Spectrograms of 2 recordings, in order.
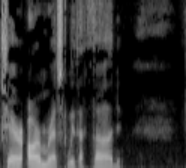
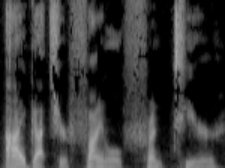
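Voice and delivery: soft and smug; 6 semitones lower, 6 dB quieter, slower than usual. Acted. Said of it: "Smiling softly, she said".

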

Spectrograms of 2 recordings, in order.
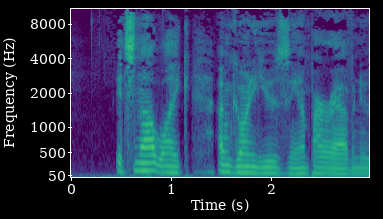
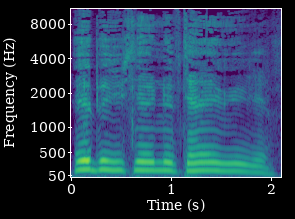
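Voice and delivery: mocking quote; 6 semitones higher, 5 dB louder than usual. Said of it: "that Empire Avenue noise of".

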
